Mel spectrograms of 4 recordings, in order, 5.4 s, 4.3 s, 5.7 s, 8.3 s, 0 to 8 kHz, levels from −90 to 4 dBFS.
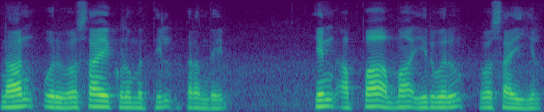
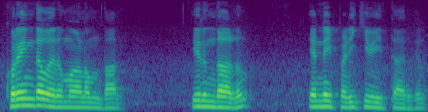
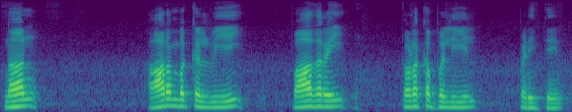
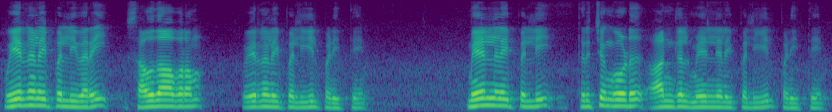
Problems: background conversations at intervals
